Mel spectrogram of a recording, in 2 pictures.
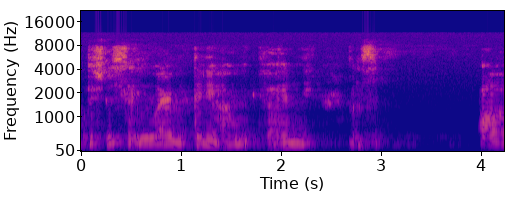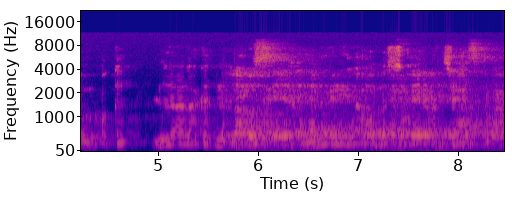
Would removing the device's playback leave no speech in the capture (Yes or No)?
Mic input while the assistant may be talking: No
